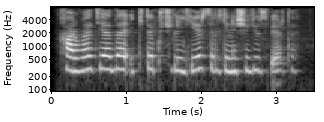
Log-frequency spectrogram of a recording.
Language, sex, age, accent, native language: Uzbek, female, 18-24, Surxondaryo, Uzbek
